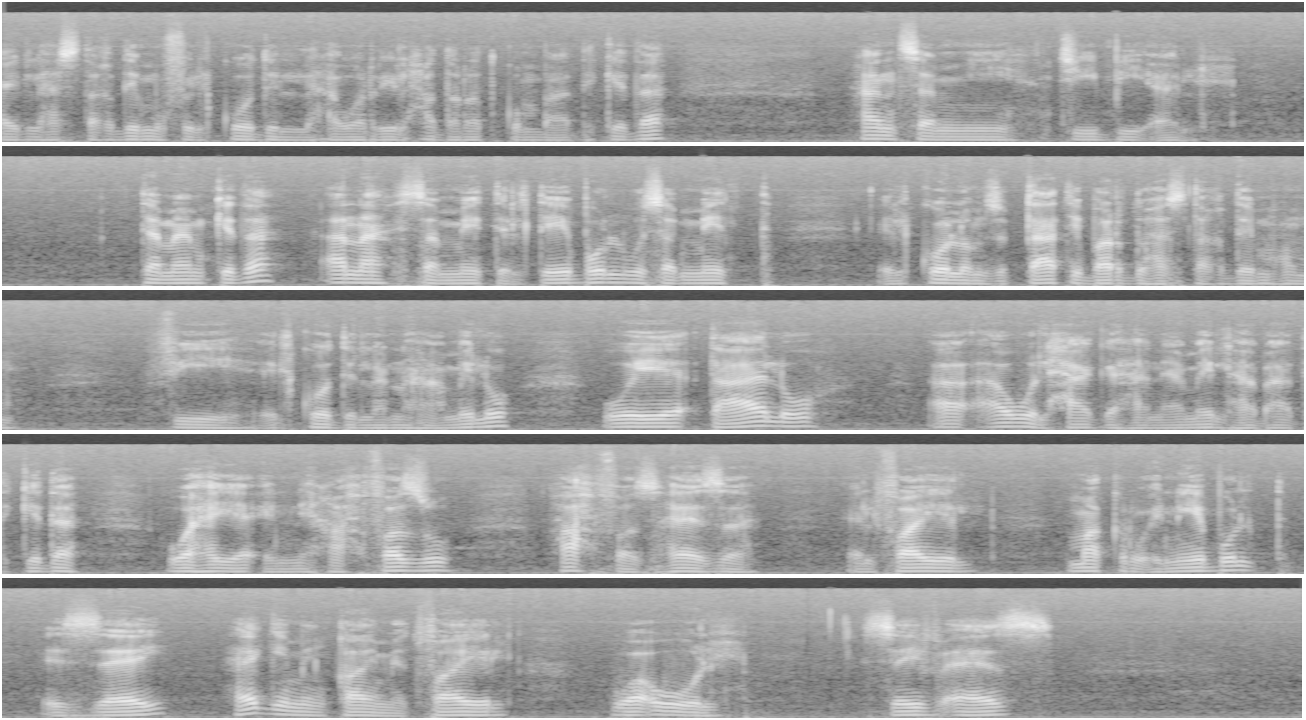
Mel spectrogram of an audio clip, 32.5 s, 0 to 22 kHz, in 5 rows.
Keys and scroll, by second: 1.7 F10, 1.9-7.6 typing, 7.3 Return.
